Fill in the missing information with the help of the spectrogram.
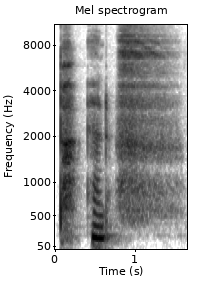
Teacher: The P and the F are voiceless. only air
